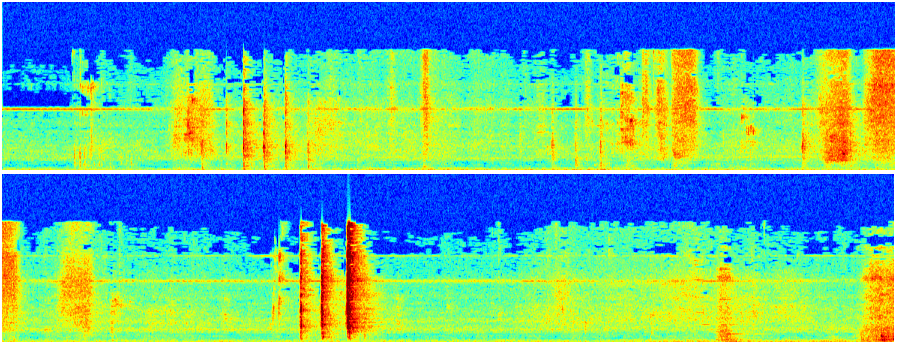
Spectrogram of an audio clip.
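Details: Only scattered clicks, taps and a low indoor hum are heard, with no animal voice. A few sharp knocks stand out near the middle and end.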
